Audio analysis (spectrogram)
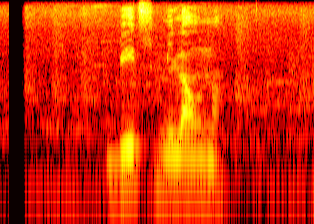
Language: Nepali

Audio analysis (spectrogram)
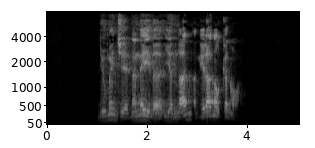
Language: Catalan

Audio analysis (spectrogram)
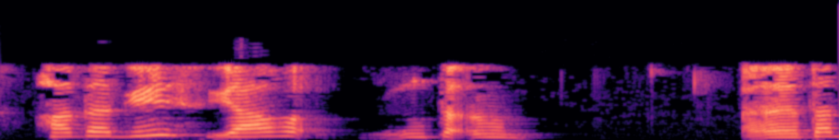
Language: Kannada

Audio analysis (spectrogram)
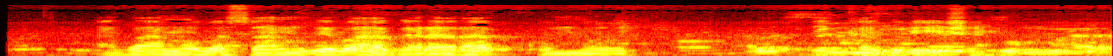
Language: Kinyarwanda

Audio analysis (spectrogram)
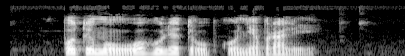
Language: Belarusian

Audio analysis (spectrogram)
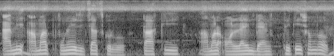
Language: Bangla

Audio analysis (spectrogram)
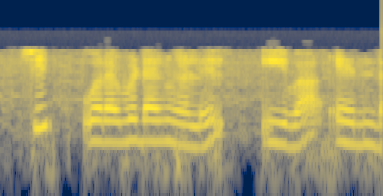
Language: Malayalam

